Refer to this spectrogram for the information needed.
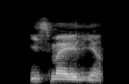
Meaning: Ismaelian; Shiite
- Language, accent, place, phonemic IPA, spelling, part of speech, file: French, France, Lyon, /is.ma.e.ljɛ̃/, ismaélien, noun, LL-Q150 (fra)-ismaélien.wav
